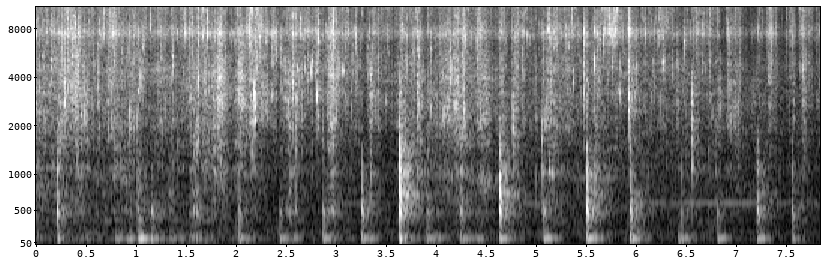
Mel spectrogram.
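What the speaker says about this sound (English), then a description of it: "you start adding the water to the condensed milk, and keep working it" Water being stirred and worked into a very thick condensed milk paste for a Greek moussaka béchamel, heard as a steady wet churning with rhythmic scraping and sloshing strokes, close and continuous with no talk.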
